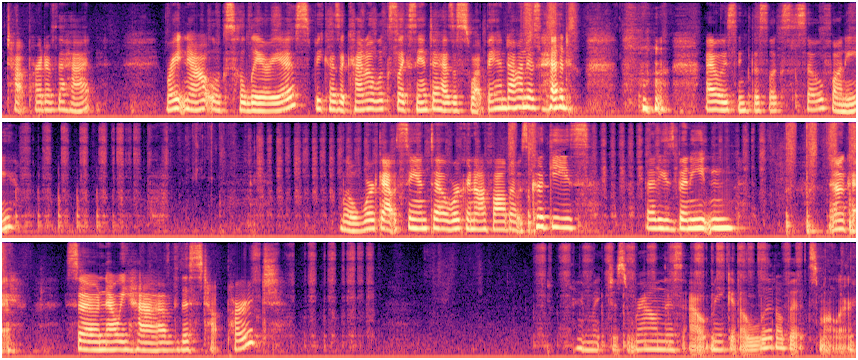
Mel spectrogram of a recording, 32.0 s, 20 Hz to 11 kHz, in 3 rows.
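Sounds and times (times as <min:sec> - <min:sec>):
pencil sketching on paper: 0:04.2 - 0:07.2, 0:10.8 - 0:21.5, 0:24.5 - 0:26.0, 0:28.0 - 0:32.0.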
